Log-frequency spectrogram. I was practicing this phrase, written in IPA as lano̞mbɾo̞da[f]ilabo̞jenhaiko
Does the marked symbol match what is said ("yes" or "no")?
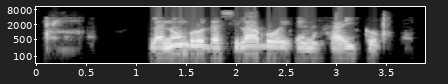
no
